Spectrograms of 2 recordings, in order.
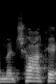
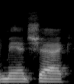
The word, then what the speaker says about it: Menchaca: investment property in the menchaca area sorry manshack texas man it's spelled menchaca okay i'm sorry i you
